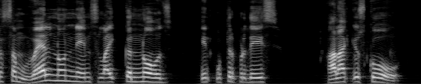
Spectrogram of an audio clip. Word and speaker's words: कन्नौज: Place names and mark in Arabic and there are some well known names like कन्नौज इन उत्तर प्रदेश। हालांकि उसको लिखा इस प्रकार गया है, स्पेलिंग कुछ अलग बनती है, लेकिन कन्नौज ठीक, लेकिन है उसके अंदर।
